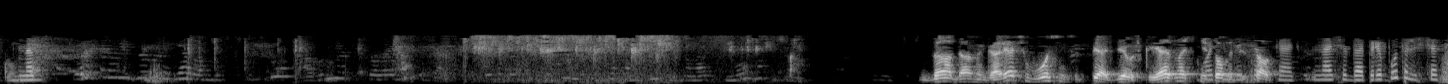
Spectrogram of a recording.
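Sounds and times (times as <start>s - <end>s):
speech: 0.2s - 0.6s, 9.3s - 14.4s
water running from a tap: 4.6s - 8.1s.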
